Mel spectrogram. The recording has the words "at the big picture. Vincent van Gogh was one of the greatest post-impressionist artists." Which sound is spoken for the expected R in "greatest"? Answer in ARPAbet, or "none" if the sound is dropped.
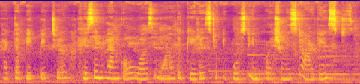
none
